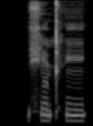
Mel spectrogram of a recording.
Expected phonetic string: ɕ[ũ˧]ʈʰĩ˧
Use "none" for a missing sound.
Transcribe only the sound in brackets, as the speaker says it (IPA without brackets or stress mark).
ũ˧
